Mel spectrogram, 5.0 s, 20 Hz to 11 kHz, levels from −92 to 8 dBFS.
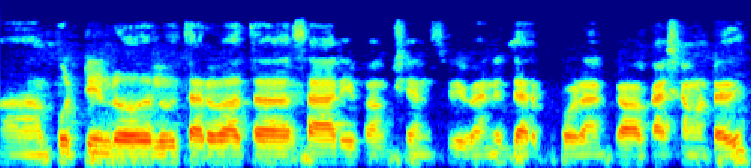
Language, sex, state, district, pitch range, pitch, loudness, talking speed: Telugu, male, Telangana, Karimnagar, 110-115 Hz, 110 Hz, -15 LUFS, 120 wpm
